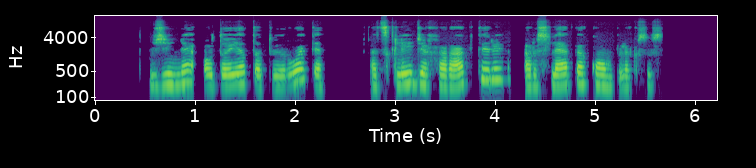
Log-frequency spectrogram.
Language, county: Lithuanian, Šiauliai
